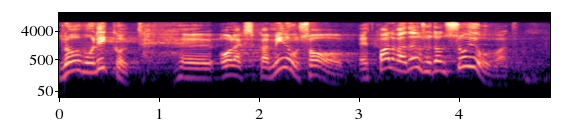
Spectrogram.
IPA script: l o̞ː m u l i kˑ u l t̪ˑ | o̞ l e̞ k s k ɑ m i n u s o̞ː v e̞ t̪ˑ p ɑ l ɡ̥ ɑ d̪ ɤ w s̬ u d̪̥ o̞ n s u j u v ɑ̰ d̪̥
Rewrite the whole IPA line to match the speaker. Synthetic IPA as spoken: l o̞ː m u l i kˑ u l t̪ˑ | o̞ l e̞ k s k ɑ m i n u s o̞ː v e̞ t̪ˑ p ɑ l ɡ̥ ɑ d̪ ɤ w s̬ u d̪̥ o̞ n s u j u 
